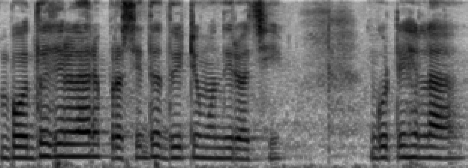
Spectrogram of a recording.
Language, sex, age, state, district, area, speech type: Odia, female, 18-30, Odisha, Boudh, rural, spontaneous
